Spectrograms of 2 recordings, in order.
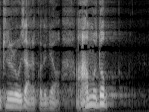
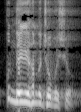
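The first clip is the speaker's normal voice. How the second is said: higher, louder taunt, falling hard on 내게; woman mocking Jesus' offer of water; sarcastic challenge; 6 semitones higher, 9 dB louder, faster than usual. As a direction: dare him sarcastically, stressing 내게. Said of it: "또 약간 이제 씹어 먹죠".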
